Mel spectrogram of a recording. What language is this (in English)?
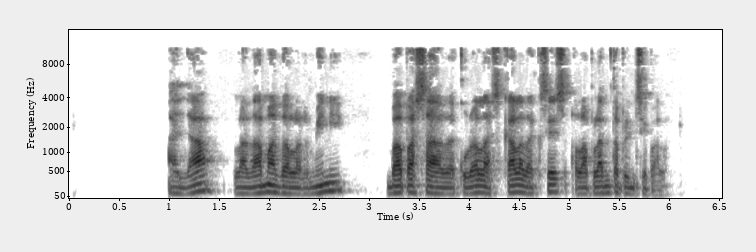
Catalan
